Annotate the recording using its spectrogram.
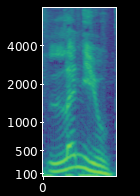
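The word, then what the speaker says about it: Lanyu (揽月): E o módulo de pouso foi nomeado de Lanyu, que quer dizer abraçando a Lua, uma referência a um poema escrito em 1965.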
